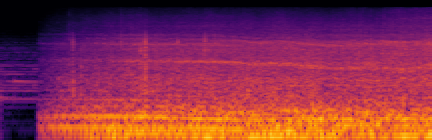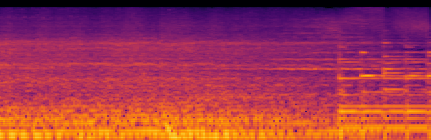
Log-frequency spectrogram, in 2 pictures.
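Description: Two motorcycles riding up, their engines running steadily after a sudden start about half a second in. Music with clear notes begins near the end.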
